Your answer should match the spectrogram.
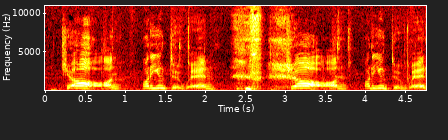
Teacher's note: Huge glide on John. · in Welsh accent, what tends to happen is that vowel sounds are stretched out and stressed, and there's a huge glide from high pitch to low pitch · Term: South Wales accent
